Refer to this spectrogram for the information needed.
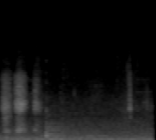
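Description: Faint scratching of pens and pencils on paper in a church as people try to connect nine dots with four straight lines, a quick cluster of short strokes followed by a pause and one more stroke, with no talking.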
